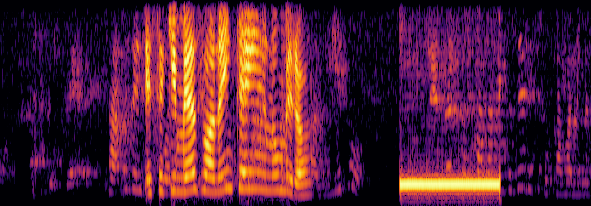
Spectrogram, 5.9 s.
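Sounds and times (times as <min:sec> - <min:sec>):
speech: 0:01.2 - 0:03.3
telephone tone on an unanswered call: 0:04.0 - 0:05.0.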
